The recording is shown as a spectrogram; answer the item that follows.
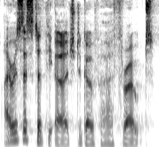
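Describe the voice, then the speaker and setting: A man's voice: sits low, big pitch swings, moderate pace. A man reading scripted first-person fiction as an audiobook narrator.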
